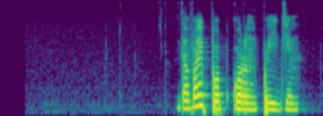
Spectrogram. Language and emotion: Russian, neutral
